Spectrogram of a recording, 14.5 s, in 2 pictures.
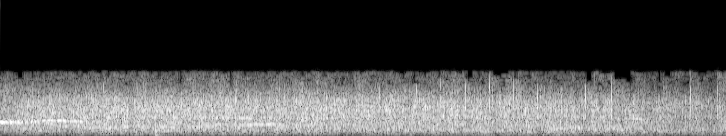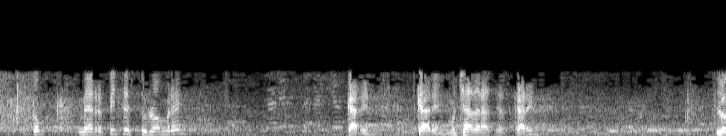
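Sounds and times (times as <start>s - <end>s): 
audience applause: 0.0s - 8.0s
speech: 7.6s - 9.3s, 10.8s - 13.0s, 14.4s - 14.5s.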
